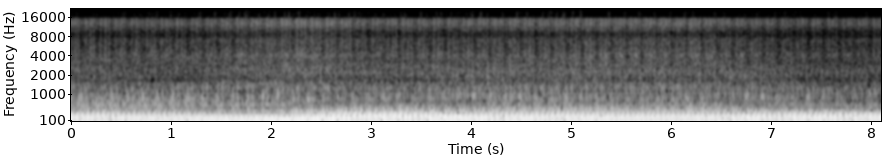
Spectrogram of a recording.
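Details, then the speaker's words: BMW engine after overhaul with M50 intake manifold conversion, first start: steady idle with fast even top-end ticking about three per second; hydraulic lifters noisy because they are bone-dry. "but yeah I mean it fired up it runs the lifters are noisy as hell but that's because they're they're bone-dry"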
